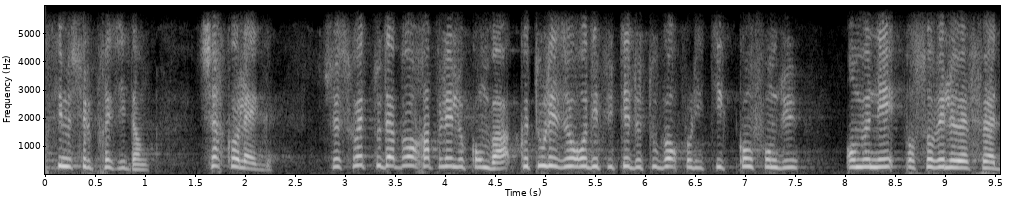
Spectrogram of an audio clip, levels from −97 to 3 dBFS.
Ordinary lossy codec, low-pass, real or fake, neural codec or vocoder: Opus, 16 kbps; 5.4 kHz; real; none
